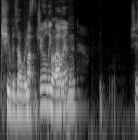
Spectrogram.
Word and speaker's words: Bowen: So it's interesting because I think it was Julie Bowden who said she was always Julie Bowen? She's not She gonna was pronounce she anybody's was name right.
